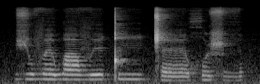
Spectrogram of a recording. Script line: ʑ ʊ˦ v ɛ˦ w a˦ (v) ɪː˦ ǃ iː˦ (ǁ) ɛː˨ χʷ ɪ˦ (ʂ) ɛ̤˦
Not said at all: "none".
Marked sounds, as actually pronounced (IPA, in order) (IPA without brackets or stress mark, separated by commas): v, ǁ, ʂ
